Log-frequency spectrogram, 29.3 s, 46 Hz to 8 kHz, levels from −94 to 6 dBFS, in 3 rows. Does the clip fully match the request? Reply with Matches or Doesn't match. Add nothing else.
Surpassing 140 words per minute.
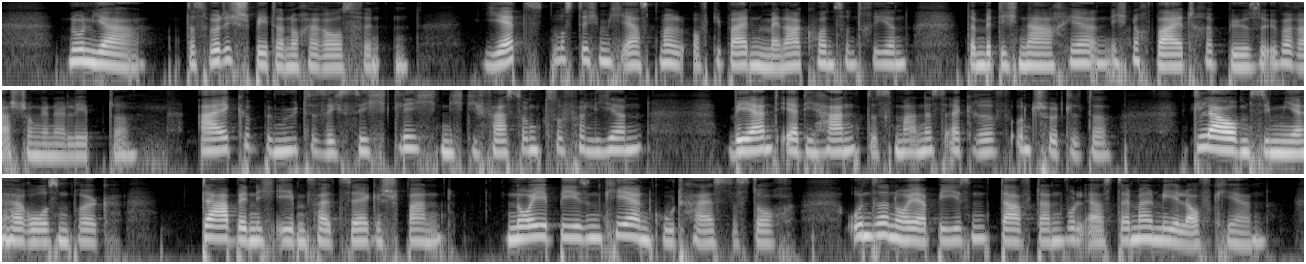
Matches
